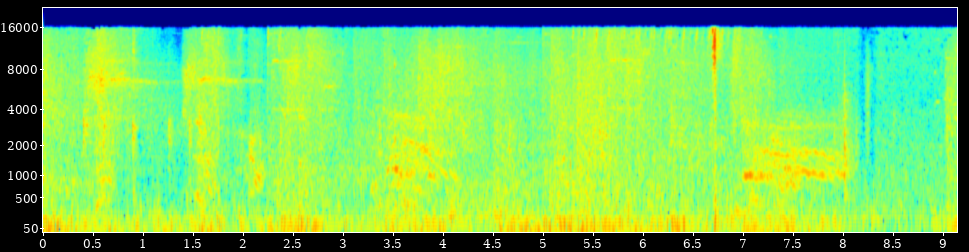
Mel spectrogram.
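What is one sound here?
Game characters' attacks hit with sharp impacts.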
